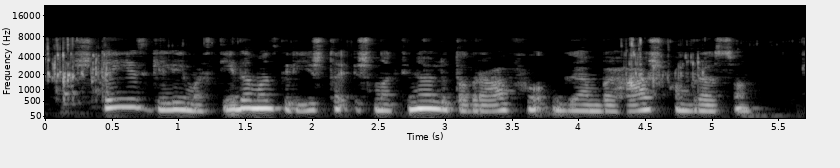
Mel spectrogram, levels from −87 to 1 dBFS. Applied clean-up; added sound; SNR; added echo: classical method WPE with log-MMSE.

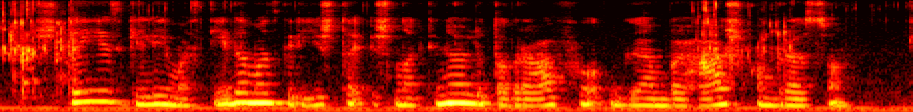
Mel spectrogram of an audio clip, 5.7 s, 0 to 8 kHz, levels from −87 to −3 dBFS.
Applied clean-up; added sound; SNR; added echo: none; Liquid; 16 dB; reverberation time 0.3 s.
